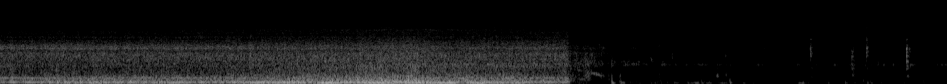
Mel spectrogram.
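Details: Miele WKG 130 WPS washing machine after shock absorber replacement (fixing vibration and knocking): smooth even drum spin, steady low hum, no banging or knocking; normal spin.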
